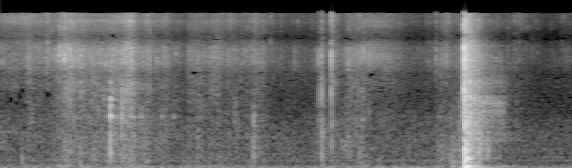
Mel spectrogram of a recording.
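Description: A single sledgehammer strike, steel on steel, on the top of a threaded screw-type log-splitting wedge, driving its tip into a log, about three and a half seconds in, with a brief ring after it. A few faint knocks come before it.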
